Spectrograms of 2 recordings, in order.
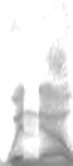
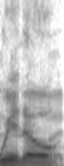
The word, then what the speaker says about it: winnow: Is it Win Now or Winnow? I mean, it doesn't really It's matter. Winnow. It's Winnow.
